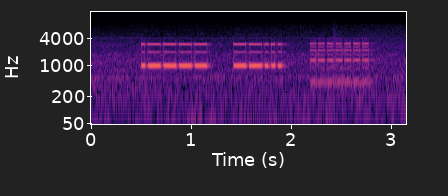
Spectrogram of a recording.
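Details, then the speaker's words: GM300/GR300 portable DMR/analog repeater with ZR310 controller: three short bursts of paired DTMF beeps in a quiet room. The controller answers the 360# keypad query for enabled users (CTCSS tones); three dots mean connected and still transmitting. "i'm going to exit the menu using 99 hash so three dots means we're connected it's still transmitting we can send our next command three six zero hash"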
